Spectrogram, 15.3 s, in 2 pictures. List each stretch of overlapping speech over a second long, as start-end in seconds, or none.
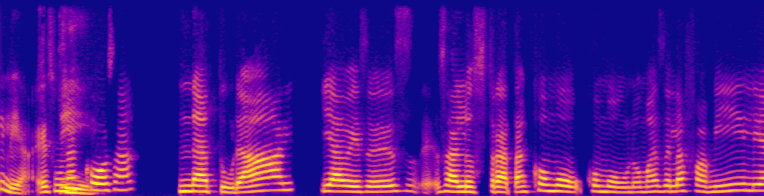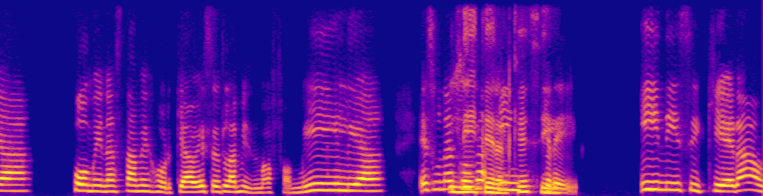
12.1-13.3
